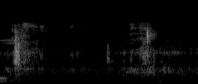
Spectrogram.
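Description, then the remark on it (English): Two soft slurping sips of tea, one near the start and another about a second later, with quiet pauses between and no talking. “Um, okay, so let me go ahead and take a sip of my tea.”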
